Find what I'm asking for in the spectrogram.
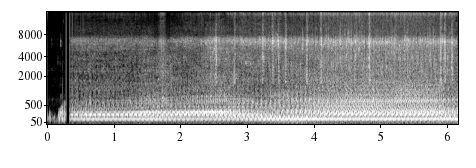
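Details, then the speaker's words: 1953 Ford Customline with a swapped-in 350 Chevy V8, carburetor found bad out of the box: loud, slightly uneven, lumpy idle; runs okay but a little shaky, with some fuel vapor. "Okay, runs, sounds okay. A little shaky, but it was starting to give me a little vapor out of here."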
